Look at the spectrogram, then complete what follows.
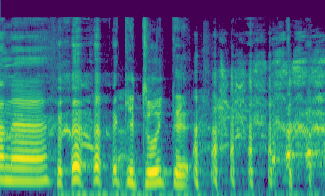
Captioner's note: Lachen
